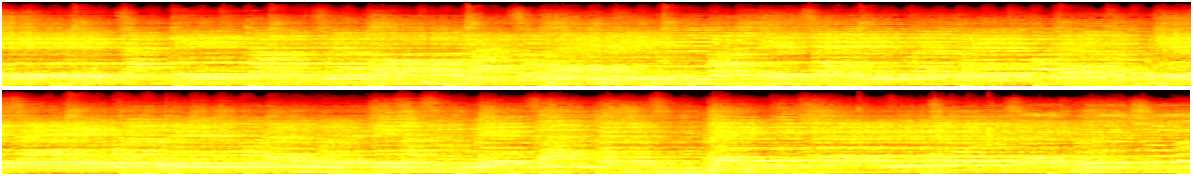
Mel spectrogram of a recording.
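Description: Mixed church choir singing a gospel song in full voice, holding long notes.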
